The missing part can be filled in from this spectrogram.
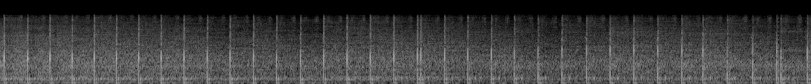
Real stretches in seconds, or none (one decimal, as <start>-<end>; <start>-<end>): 0.0-4.2; 7.0-8.1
